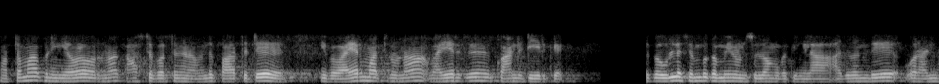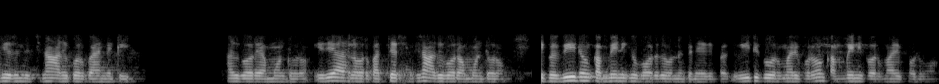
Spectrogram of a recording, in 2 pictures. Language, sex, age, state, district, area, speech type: Tamil, male, 18-30, Tamil Nadu, Tiruppur, rural, conversation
